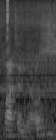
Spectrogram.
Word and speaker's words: Plotinus: Plotinus, the Greek is, there's the Greek, and it's pronounced Platonos, 205 CE to 270 CE, and Porphyry, okay?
